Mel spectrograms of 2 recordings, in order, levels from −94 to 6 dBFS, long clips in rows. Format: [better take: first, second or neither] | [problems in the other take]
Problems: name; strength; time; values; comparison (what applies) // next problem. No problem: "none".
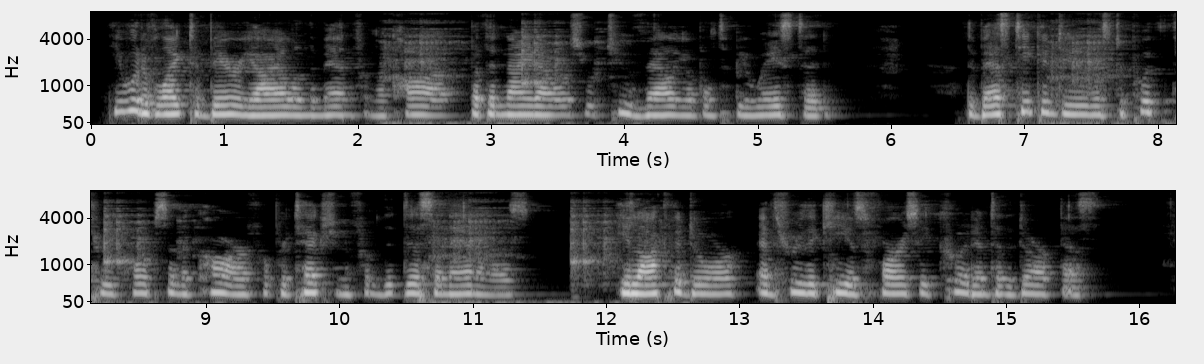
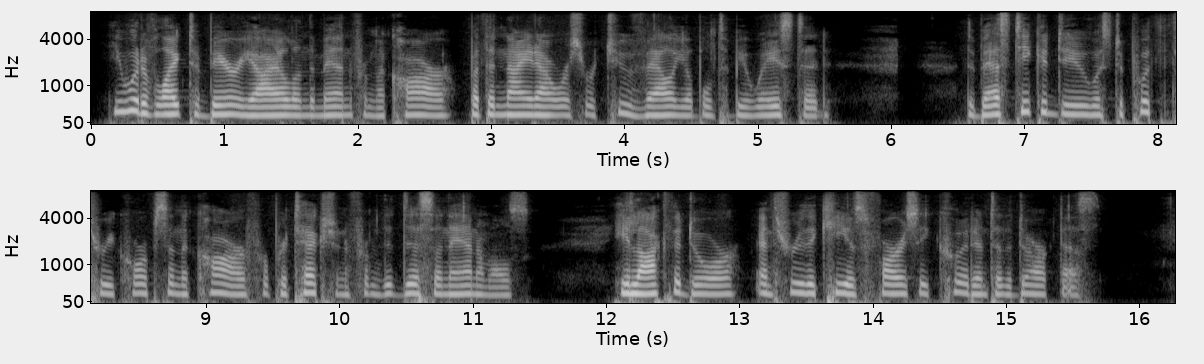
second | noise reduction (classical method WPE with log-MMSE)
